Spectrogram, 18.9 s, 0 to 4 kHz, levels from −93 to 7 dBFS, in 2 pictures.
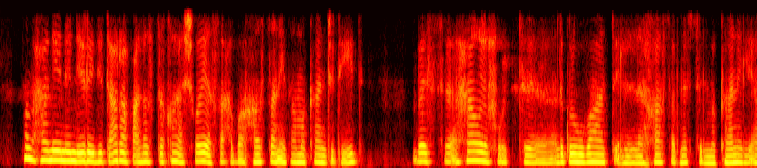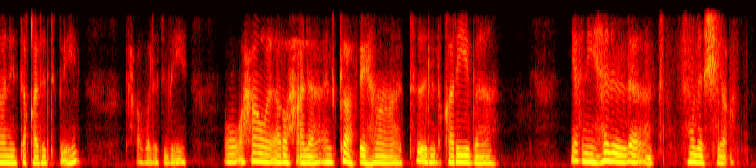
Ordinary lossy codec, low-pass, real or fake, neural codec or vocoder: none; 3.6 kHz; real; none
